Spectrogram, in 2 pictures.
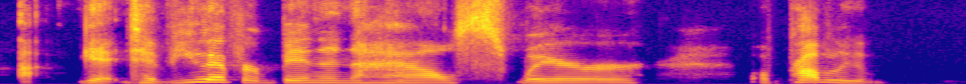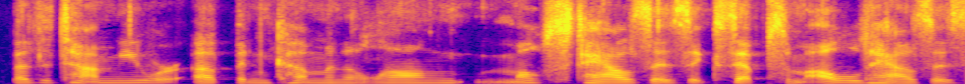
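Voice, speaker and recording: A woman's voice: lowish voice, gravelly, fairly bright tone, no echo, clean studio sound. A middle-aged or older American woman hosting a radio show in a casual, rambling, chatty way. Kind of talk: casual chat.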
